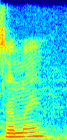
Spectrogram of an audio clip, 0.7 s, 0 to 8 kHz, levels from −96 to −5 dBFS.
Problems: none marked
